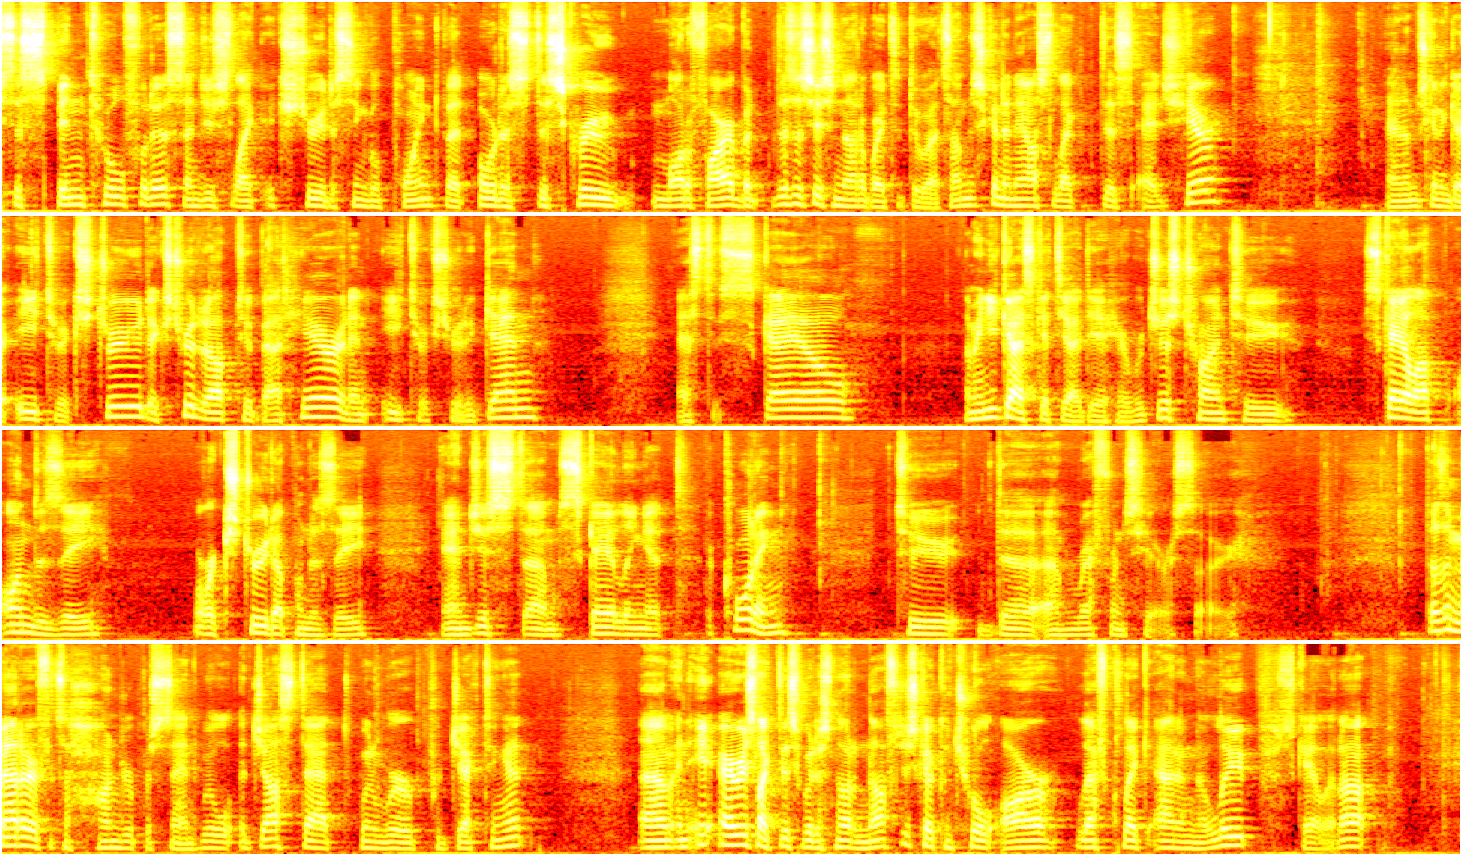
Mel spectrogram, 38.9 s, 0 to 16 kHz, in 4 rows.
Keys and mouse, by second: 5.7-11.4 drag, 8.2 KP_1, 9.9 e, 11.4-38.9 shift+middle drag, 12.3 e, 13.9 s, 16.3 e, 17.9 s, 21.2 e, 23.1 s, 24.6 e, 26.1 s, 28.7 e, 30.1 s, 35.4 ctrl+r, 37.4 s.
